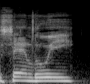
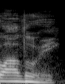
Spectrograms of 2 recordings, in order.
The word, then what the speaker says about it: San Luis: Don't do San Luis, don't do Ah Louie. – Correct, absolutely. You hear people, and apparently the original generation was Ah Louie, and the new generation said, hey, let's correct that pronunciation.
